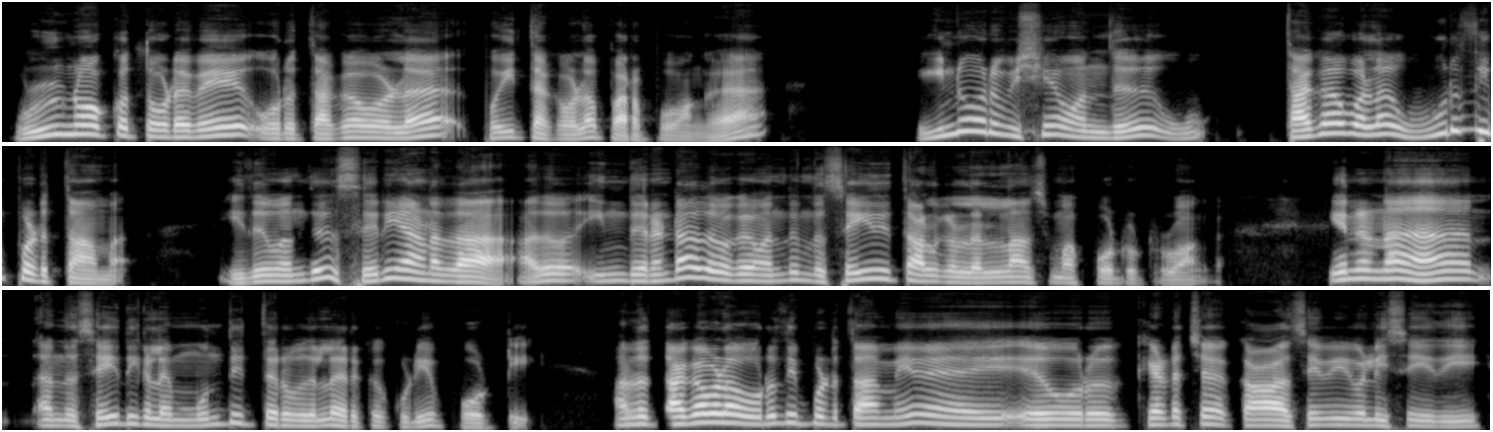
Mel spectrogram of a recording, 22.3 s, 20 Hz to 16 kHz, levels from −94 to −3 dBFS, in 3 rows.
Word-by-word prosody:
உள்நோக்கத்தோடவே 195 -5 +2 0.2
ஒரு 130 0 -1
தகவல 145 +2 +1 0.4
பொய் 145 +2 -2
தகவல 115 +1 0
பரப்புவாங்க. 95 -3 -3 1.1
இன்னொரு 285 +5 0
விஷயம் 210 +3 -3
வந்து, 145 +1 -2 0.3
உ - - -9 0.5
தகவல 235 +5 +4 0.3
உறுதிப்படுத்தாம 195 - 0 0.6
இது 145 - -1
வந்து 170 +8 0 0.2
சரியானதா? 165 - +3 0.2
அது 170 - +1 0.3
இந்த 170 0 -7
2வது 240 +6 +2
வகை 170 -1 +1
வந்து 170 +5 -7
இந்த 155 -3 -3
செய்தித்தாள்கள்ல 160 - +1
எல்லாம் 135 -2 -1
சும்மா 120 -2 -5
போட்டு - - -5
உட்டுருவாங்க. - - -9 0.6
என்னன்னா, 220 +1 +3 0.7
அந்த 145 -1 -3
செய்திகள 180 -3 0
முந்தித் 180 +3 -6
தருவதுல 150 -1 +1
இருக்கக்கூடிய 130 +1 -7
போட்டி. 105 -3 -6 0.5
அந்த 185 +2 +2
தகவல 225 +4 +7
உறுதிப்படுத்தாமயே, 190 -1 -1 0.6
எ - - +5 0.2
ஒரு 155 0 +1 0.2
கெடைச்ச 175 +2 -1 0.2
கா 150 - +5 0.2
செவி 165 0 -3
வழி 150 -2 -2
செய்தி, 130 -2 -4
165 Hz, 115 wpm, -21 LUFS, 140-205 Hz, 1.1 s, தகவல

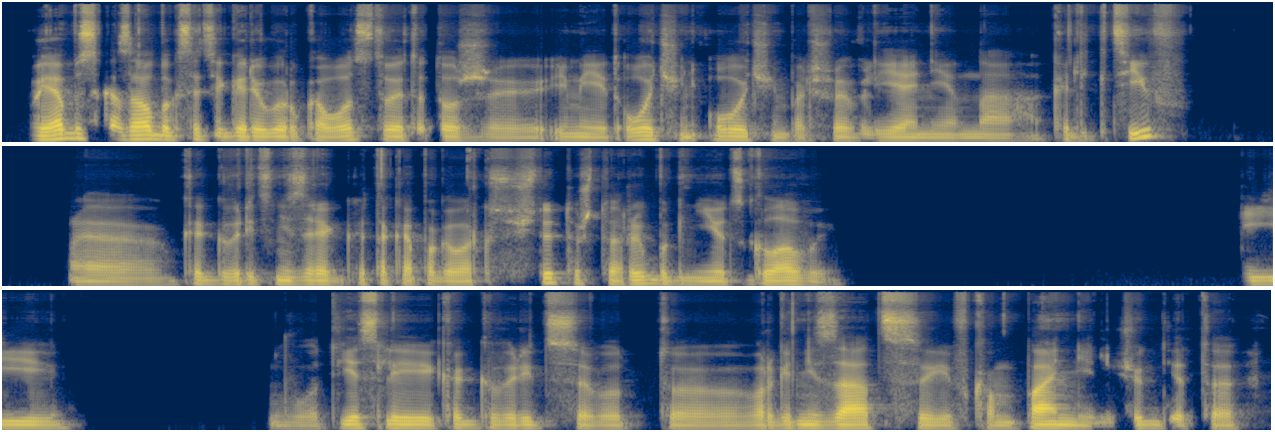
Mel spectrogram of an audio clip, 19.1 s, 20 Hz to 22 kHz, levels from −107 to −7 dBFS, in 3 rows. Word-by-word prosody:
О, 105 - +3
я 120 - +9
бы 140 - 0
сказал 115 -3 +7
бы, 110 -2 +3
кстати 100 -1 +2
говоря, 95 0 +2
э, 95 0 +2
руководство 95 +2 0
это 95 - 0
тоже, 85 -2 -3
э, - - -10
имеет 90 -2 -4
очень 100 -3 -1
очень 95 -3 -2
большое 85 +2 -5
влияние 85 -1 -4
на 80 -1 -8
коллектив. - - -1 0.8
Э, 85 -1 -5
как 100 +2 -4
говорится, 95 0 -4
к - - -17
не 95 - +1
зря 95 0 +1
ка - - -9
такая - - -3
поговорка 85 -1 -2
существует 130 0 -2
то, - - -6
что 90 - -1
"Рыба 100 +2 -1
гниет 85 -1 -4
с - - -4
головы". 90 -3 0 2.0
И, 90 -1 -1 1.0
вот, 80 0 -12
если, 95 -1 +4
как 90 +1 -4
говорится 90 -2 0
вот, 85 0 -6 0.2
а, 85 0 -4
в 85 - -6
организации, 90 -1 +4
в - - -11
компании 85 +1 +3
или - - -14
еще 90 - -5
где-то, 90 -1 -5
90 Hz, 155 wpm, -24 LUFS, 85-95 Hz, 2.0 s, я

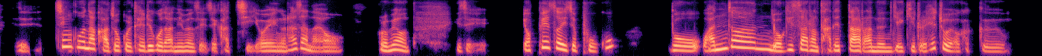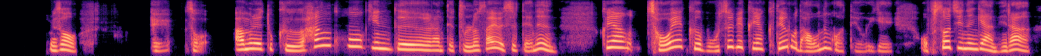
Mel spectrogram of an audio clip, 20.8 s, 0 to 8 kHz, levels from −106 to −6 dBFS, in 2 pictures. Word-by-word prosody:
이제 - - -8 0.3
친구나 345 -6 +2
가족을 200 -6 -2
데리고 205 +1 0
다니면서 185 -1 -2
이제 - - -9
같이 - - -8
여행을 185 -1 -3
하잖아요. 180 - -4 0.3
그러면 210 +1 +1 0.5
이제 - - -11 0.5
옆에서 320 -4 +2
이제 220 -2 0
보고 210 - -5 0.5
"너 200 -3 +1
완전 275 - +3
여기 185 +5 +1
사람 220 -3 0
다 200 - -6
됐다."라는 180 -4 0
얘기를 185 +1 -5
해 285 - -3
줘요, 220 - -2
가끔. 165 -1 -12 0.8
그래서 210 -2 +3 0.8
예 190 +2 -7
그래서 - - -7 0.3
아무래도 265 +2 +5
그 200 -3 +1
한국인들한테 275 - +3
둘러싸여 210 +12 0
있을 225 -4 -3
때는 200 +2 -1 0.4
그냥 335 -2 +4 0.2
저의 290 +12 +3
그 280 - 0
모습이 255 - 0
그냥 285 -4 -1
그대로 315 +8 0
나오는 200 - -1
것 190 -10 -8
같아요. 170 0 -17
이게 175 -2 -12 0.3
없어지는 305 -5 +2
게 265 - +3
아니라 205 +2 +2
220 Hz, 330 characters per minute, -23 LUFS, 190-285 Hz, 0.8 s, 아무래도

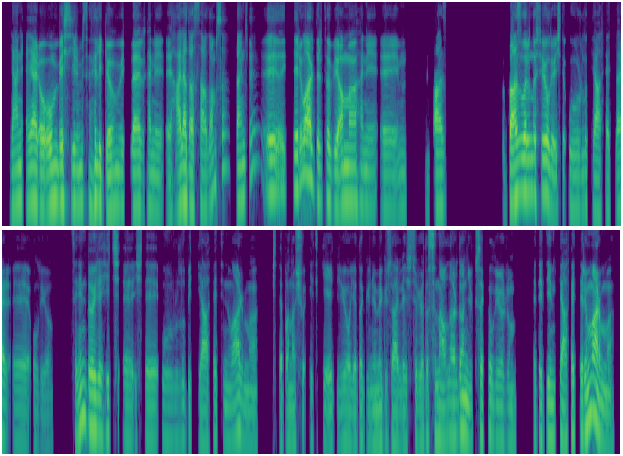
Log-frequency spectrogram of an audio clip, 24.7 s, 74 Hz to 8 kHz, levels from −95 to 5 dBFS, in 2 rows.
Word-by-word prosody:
Yani, 120 +3 -1
eğer 125 +1 +5
o, 115 - +6
15-20 125 0 +3
senelik 125 -1 0
gömlekler, 115 0 +1
hani, 110 -3 -4
eee, 95 - -3
hâlâ 115 +6 +4
daha 110 -1 +3
sağlamsa, 155 - -4
bence, 135 - -3
eee, 115 - +4
gideri 165 - +1
vardır 140 -8 +7
tabii 125 -3 +2
ama, 130 0 +3
hani, 120 -1 -6
emm, 110 0 -5 0.6
bazı 115 0 +2 1.3
bazılarında 150 +4 +8
şey 150 0 +3
oluyor, 120 -7 +4
işte 105 - -7
uğurlu 110 0 -6
kıyafetler, 105 +1 -4
eee, 95 -1 -9
oluyor. 85 -2 -17 0.4
Senin, 150 +9 -1
böyle, 125 -4 +3
hiç, 115 0 -7
eee, 105 -1 -8
işte 105 -1 -7
uğurlu 100 0 -14
bir 100 - -11
kıyafetin 100 +1 -7
var 120 +5 -2
mı? 95 -3 -10 0.3
İşte - - -9
bana 95 +1 -8
şu - - -8
etki - - -13
ediyor 95 +2 -8
ya 90 -1 -8
da 95 - -7
günümü 95 +1 -8
güzelleştiriyor 95 +1 -8
ya - - -15
da 105 - -7
sınavlardan 110 +4 -2
yüksek 105 +2 -5
alıyorum, 100 -3 -7 0.3
eee, - - -11
dediğin 105 +1 -3
kıyafetlerin 115 - 0
var 175 -5 +8
mı? 90 -5 -4
110 Hz, 140 wpm, -24 LUFS, 100-125 Hz, 1.3 s, bazılarında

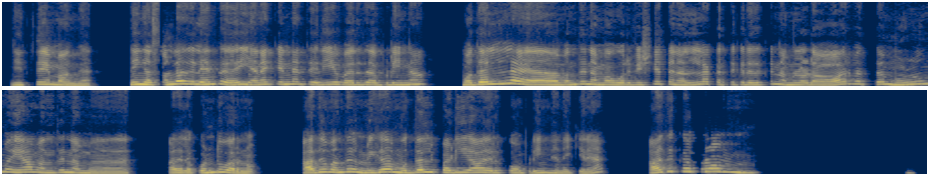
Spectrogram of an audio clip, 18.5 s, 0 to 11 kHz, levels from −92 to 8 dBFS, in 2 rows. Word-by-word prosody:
நிச்சியமாங்க. 220 -3 -1 0.5
நீங்க 280 0 +7
சொன்னதுலந்து 310 0 +4 0.3
எனக்கு 285 +3 -2
என்ன 310 +2 0 0.2
தெரிய 255 +2 -2
வருது 250 +2 -1
அப்டின்னா, 240 +4 -2 0.5
முதல்ல 320 +10 +4 0.5
வந்து 265 +5 -1
நம்ம 260 -2 -1
ஒரு 240 0 -2
விஷயத்த 300 +5 -7
நல்லா 260 +7 -2
கத்துக்கிறதுக்கு 255 0 -6
நம்மளோட 240 -2 -2 0.2
ஆர்வத்த 310 0 -4
முழுமையா 310 +4 0
வந்து 260 +2 -4
நம்ம 230 -2 -2 0.8
அதுல 235 -1 +1
கொண்டு 275 +6 +2
வரணும். 210 -4 0 0.5
அது 300 +8 +4
வந்து 300 +5 +1 0.2
மிக 260 +4 0 0.2
முதல் 305 +6 +3
படியா 275 +1 0
இருக்கும் 245 -1 -5
அப்டின்னு 225 +3 -4
நெனைக்கிறேன். 210 - -7 0.5
அதுக்கப்புறம் 390 +2 -1 1.8
ம். 205 - -18
270 Hz, 105 wpm, -21 LUFS, 240-310 Hz, 1.8 s, நீங்க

